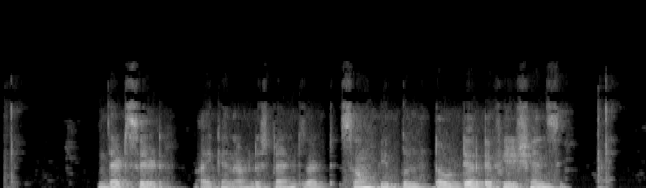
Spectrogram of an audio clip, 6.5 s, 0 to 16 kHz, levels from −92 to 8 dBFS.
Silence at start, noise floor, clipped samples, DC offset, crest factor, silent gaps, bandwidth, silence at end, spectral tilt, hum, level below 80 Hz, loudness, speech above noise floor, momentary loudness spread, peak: 1 s; -67 dBFS; under 0.1%; under 0.1%; 18 dB; none; 9.2 kHz; 0.35 s; -6 dB/octave; none; -58 dBFS; -20 LUFS; 48 dB; 20 LU; -2 dBFS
